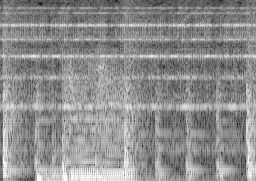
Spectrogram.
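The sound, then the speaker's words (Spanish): An electric bell rings to mark the start of a new class at an entrepreneurship academy. The ringing is bright and continuous, with a few pulsing surges in loudness, and no voices over it. “Está sonando la campana, el timbre, no sé ya lo que es, y eso nos recuerda que comienza una nueva clase aquí en la sala, en la Academia de Emprendedores.”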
